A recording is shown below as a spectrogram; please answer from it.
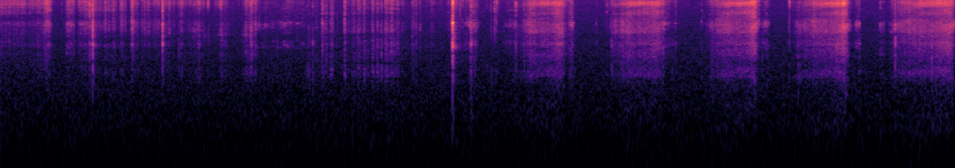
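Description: A box-cutter blade slices through a solid dried baking soda block, cutting it into slabs. Quiet, bright, crumbly scraping strokes come in bursts with almost no low end, broken by one sharp click partway through. The later cuts become longer, steadier grinding passes.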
